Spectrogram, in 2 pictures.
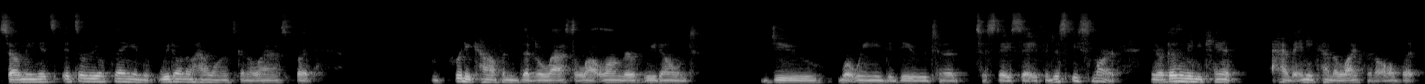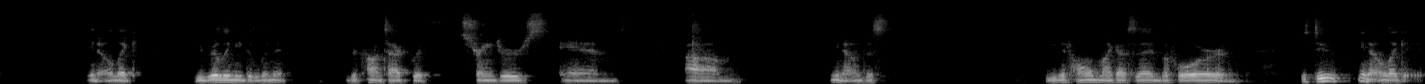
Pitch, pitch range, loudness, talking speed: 100 Hz, 95-130 Hz, -27 LUFS, 190 wpm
